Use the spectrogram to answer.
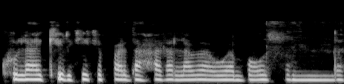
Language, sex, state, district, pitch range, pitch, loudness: Hindi, female, Bihar, Araria, 210-225 Hz, 220 Hz, -14 LUFS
